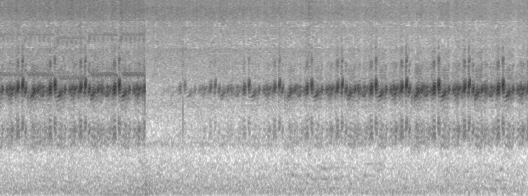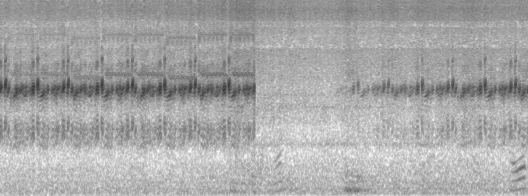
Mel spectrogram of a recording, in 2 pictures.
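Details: Frogs playing in a beautiful pond give a continuous high, buzzy pulsed trill that drops out briefly near two seconds and again near twelve seconds before resuming, over low background noise.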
